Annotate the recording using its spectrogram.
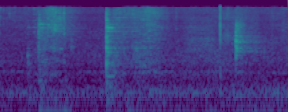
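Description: A few faint, short clicks and knocks of kitchen handling at a wooden cutting board, over a low steady background.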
